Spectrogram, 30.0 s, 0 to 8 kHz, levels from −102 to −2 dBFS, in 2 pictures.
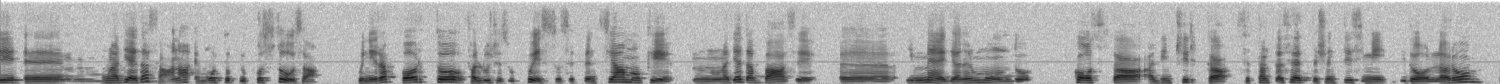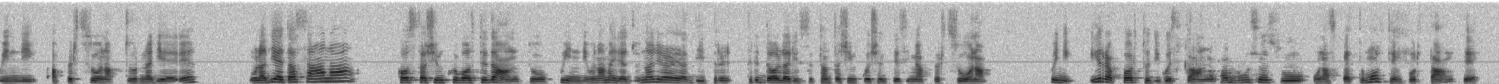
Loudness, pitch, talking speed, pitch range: -25 LUFS, 180 Hz, 135 wpm, 165-210 Hz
